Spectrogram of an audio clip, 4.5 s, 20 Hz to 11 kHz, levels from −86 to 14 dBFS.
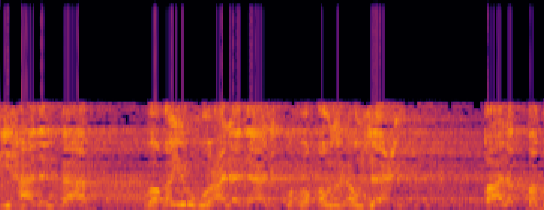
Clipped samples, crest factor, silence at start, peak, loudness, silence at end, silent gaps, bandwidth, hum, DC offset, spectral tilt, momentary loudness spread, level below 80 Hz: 0.2%; 12 dB; 0 s; 0 dBFS; -11 LUFS; 0 s; none; 11 kHz; none; under 0.1%; -3 dB/octave; 9 LU; -58 dBFS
